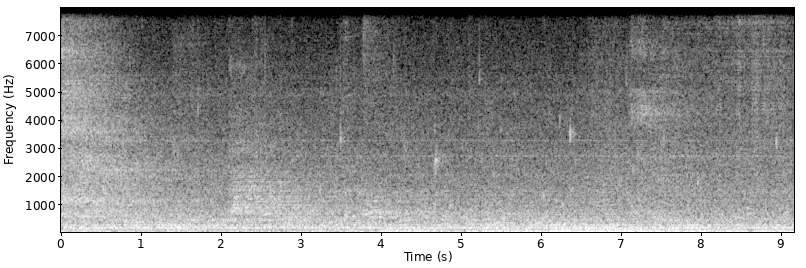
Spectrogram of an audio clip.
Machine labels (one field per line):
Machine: pump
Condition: normal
